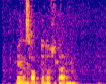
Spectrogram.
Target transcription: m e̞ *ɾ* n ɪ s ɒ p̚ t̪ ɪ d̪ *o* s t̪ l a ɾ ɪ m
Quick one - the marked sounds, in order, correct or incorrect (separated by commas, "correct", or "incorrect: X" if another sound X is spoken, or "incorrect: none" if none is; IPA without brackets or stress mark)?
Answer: incorrect: none, correct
